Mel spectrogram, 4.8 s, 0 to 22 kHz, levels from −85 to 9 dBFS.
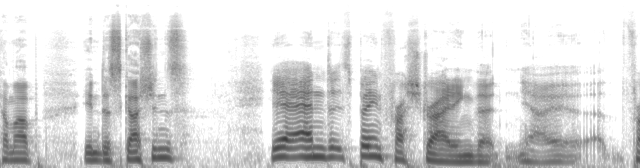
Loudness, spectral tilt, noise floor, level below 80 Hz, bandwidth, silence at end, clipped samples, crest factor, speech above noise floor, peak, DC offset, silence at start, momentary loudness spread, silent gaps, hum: -25 LUFS; -5.5 dB/octave; -55 dBFS; -54 dBFS; 16 kHz; 0 s; under 0.1%; 18 dB; 30 dB; -8 dBFS; under 0.1%; 0 s; 15 LU; none; none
